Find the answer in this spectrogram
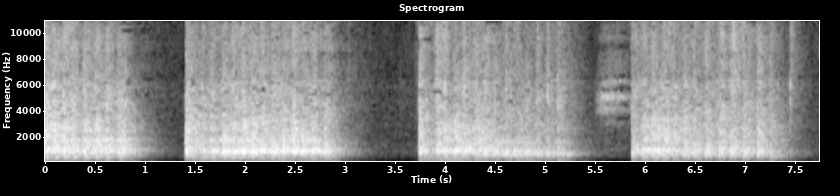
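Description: A shoebill claps its bill in four loud, hollow, machine-gun rattles, each lasting about one to one and a half seconds, with brief pauses between them.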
